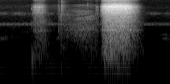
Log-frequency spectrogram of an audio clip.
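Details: Sneeze: short sharp inhalations followed by one forceful, hissing sneeze lasting about half a second.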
